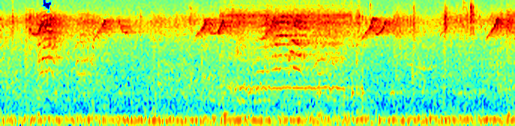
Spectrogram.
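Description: Birds chirping, short high calls repeating about once a second with a warbling note and a few falling calls partway through, over a steady low rumble.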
